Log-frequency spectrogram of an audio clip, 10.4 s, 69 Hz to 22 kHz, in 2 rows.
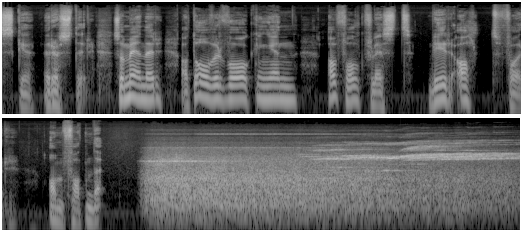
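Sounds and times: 
speech: 0:00.1 - 0:06.7
high-pitched metro train wheel squeal: 0:06.6 - 0:10.3
metro train rushing into an underground station: 0:06.6 - 0:10.3.

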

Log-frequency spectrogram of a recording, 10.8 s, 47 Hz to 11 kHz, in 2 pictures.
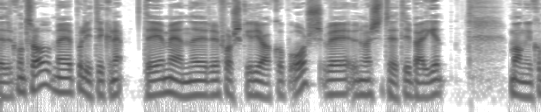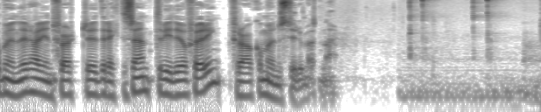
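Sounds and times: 
speech: 0:00.0 - 0:08.9
computer keyboard typing: 0:09.4 - 0:10.8
computer mouse clicking: 0:09.4 - 0:10.8.

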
